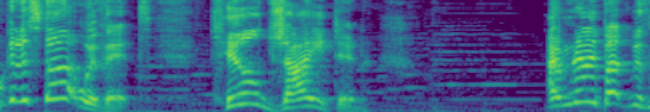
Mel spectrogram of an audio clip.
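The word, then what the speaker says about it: Kil'jaeden: really help me but I believe it's kill Jen is how it's like said 7- 77 demon battlecry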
